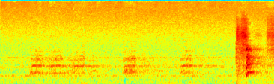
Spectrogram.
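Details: Faint dog barks at night in Korea, spaced about a second apart, ending in one louder, sharper high bark near the end.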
